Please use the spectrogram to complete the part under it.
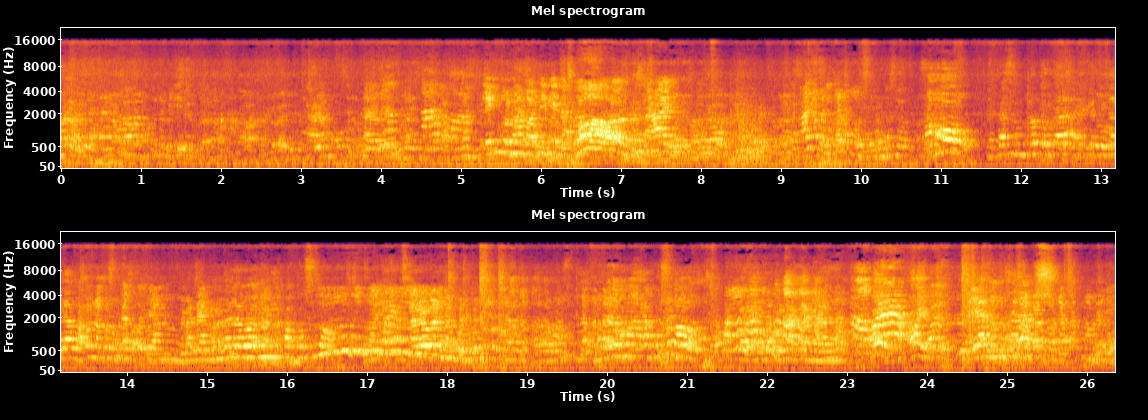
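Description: Several women and children talk and chatter at once nearby.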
